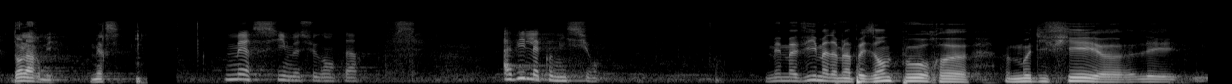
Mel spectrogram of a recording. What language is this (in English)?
French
